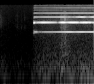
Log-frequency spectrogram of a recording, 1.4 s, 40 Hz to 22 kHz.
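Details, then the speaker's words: Orvaldi INV-12-840W UPS shows error F05 and sounds a steady high-pitched alarm at startup with no 220 V output; shorted IRF3205 and KGF75N65KDF transistors found. "він пищить нчик таке освітлення зараз не дуже і f05 догори ногами"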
